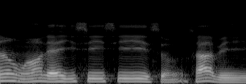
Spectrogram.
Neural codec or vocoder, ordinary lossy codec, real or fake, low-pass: none; none; real; 7.2 kHz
